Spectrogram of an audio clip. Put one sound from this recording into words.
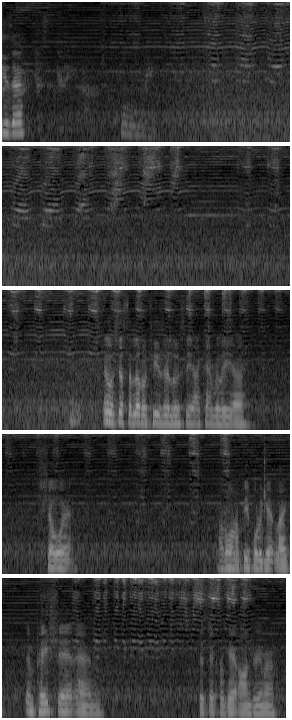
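An electric nail drill whirs with a high, steady whine.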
